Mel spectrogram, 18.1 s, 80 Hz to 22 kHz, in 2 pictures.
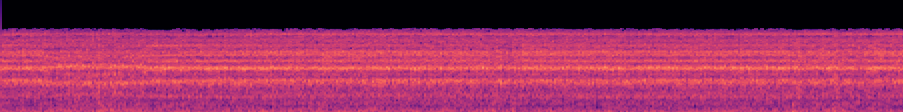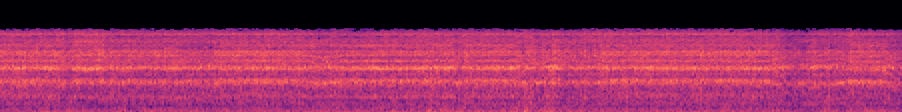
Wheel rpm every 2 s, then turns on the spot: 160, 160, 160, 160, 160, 160, 160, 160, 130.
none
